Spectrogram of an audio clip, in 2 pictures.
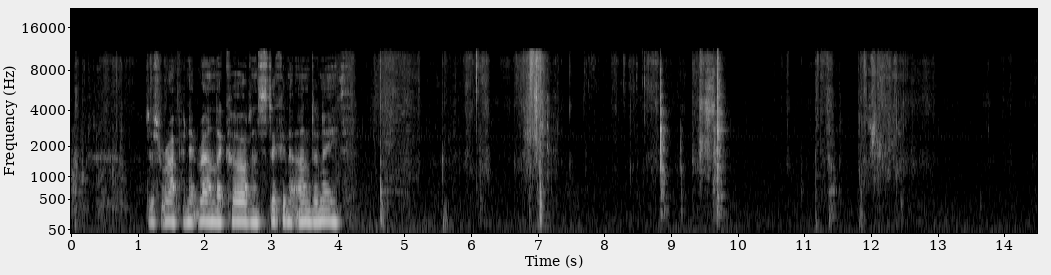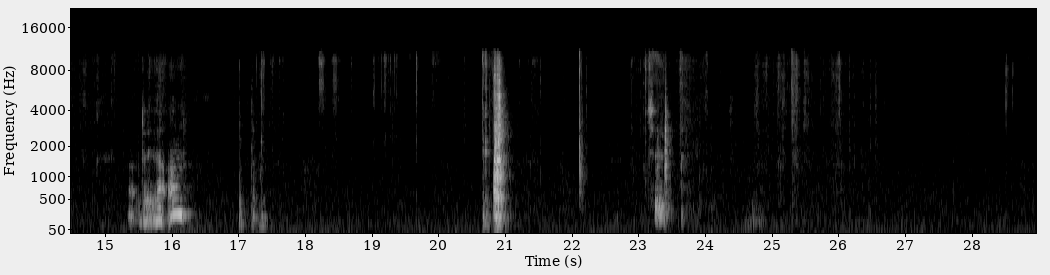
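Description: Hands rustle and slide ribbon and card stock across a table.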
